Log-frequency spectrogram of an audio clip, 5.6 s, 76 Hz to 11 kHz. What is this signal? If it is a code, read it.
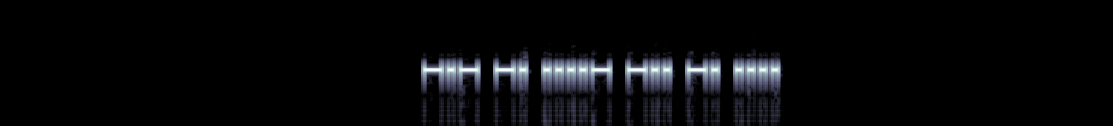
Morse code, heard as a keyed tone, about 40 wpm, 700 Hz. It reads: KN4DNH
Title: USA Call Signs - 6 Characters - Repeated 3x - 40wpm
